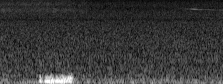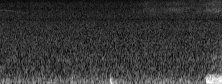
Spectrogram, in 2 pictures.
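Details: Sleeping dog snoring: quiet, soft, low snorts several seconds apart against a faint room hiss.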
